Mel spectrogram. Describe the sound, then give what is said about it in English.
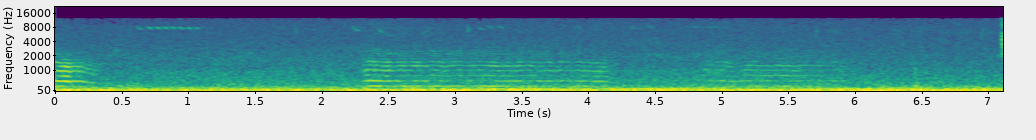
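A bee buzzes among flowering plants at the end of summer in Victoria, Australia, in a few passes, its droning hum rising and fading over a steady outdoor background hiss, with brief quiet gaps between bursts. “You might not be able to hear the flowering plants, but the bee might give away that I'm not in Antarctica today.”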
